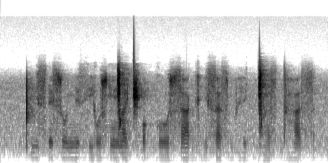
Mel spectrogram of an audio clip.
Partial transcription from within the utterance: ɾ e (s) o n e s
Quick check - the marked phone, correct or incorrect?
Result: correct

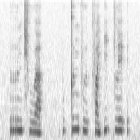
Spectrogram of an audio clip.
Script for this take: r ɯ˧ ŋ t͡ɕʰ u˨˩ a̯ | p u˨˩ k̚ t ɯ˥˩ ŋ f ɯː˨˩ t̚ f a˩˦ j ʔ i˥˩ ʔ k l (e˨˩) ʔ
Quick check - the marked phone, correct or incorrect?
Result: incorrect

